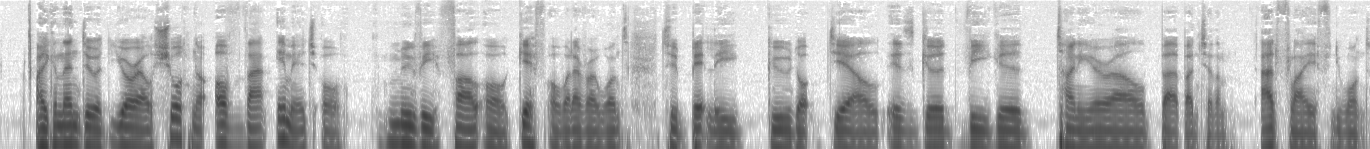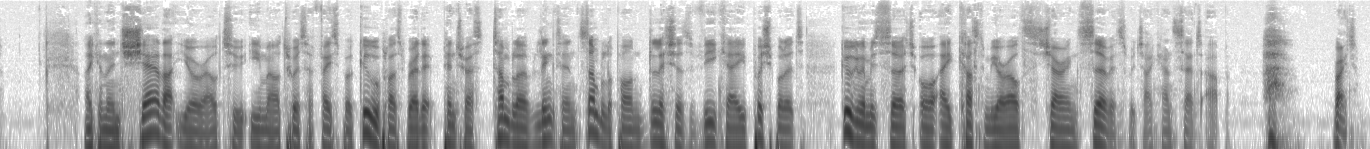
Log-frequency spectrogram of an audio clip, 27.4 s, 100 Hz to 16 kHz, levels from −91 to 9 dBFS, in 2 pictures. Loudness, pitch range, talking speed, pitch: -24 LUFS, 90-105 Hz, 150 wpm, 95 Hz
